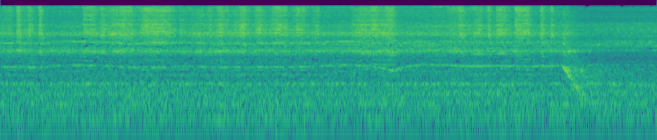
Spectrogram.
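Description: A welding torch crackles and hisses steadily, then stops.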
